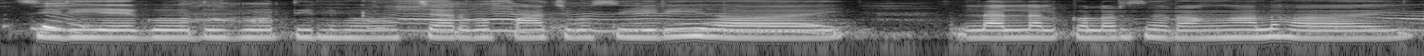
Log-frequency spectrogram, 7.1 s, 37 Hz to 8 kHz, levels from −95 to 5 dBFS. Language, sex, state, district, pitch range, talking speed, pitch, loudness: Bajjika, female, Bihar, Vaishali, 220-235 Hz, 150 wpm, 225 Hz, -17 LUFS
